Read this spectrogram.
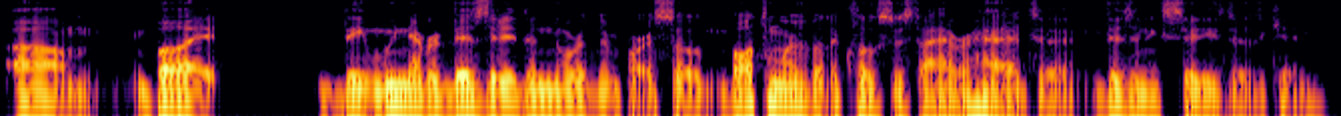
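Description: A man's voice: medium pitch, brisk, creaky, darkish tone, no room sound, clean studio sound. A man from Delaware, a DJ and podcast host, talking loosely as an interview guest, with many fillers and restarts. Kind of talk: casual interview talk.

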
